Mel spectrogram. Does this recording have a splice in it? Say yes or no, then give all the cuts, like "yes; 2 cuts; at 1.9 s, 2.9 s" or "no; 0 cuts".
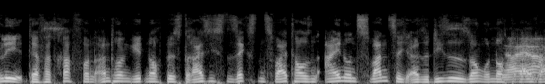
no; 0 cuts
